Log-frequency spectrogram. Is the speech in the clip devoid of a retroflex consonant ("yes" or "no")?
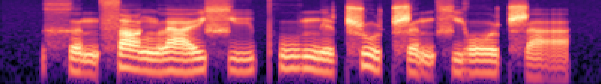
no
